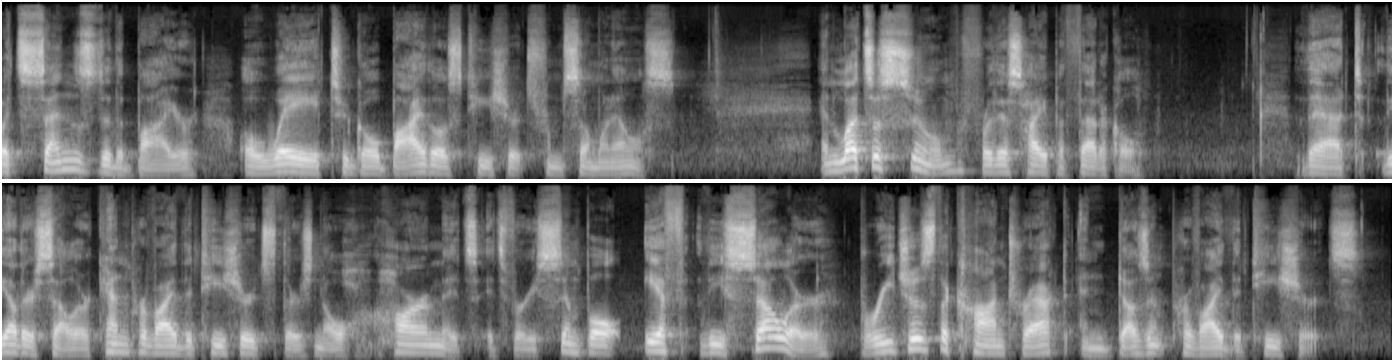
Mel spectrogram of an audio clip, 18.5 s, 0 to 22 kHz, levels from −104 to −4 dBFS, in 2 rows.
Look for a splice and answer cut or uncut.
cut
